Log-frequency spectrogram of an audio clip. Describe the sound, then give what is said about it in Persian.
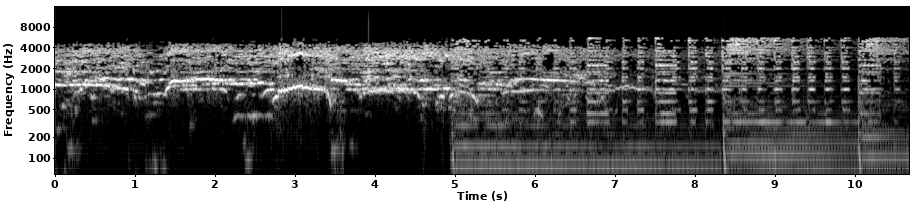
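A crowd of protesters screams and yells in rising, wavering cries, continuous and loud, at a street protest on Ashura 88 as a police van runs over a man. About halfway through, a heavy low droning sound, like an engine or horn, joins beneath the shouting. “دنده عوض می کند و از روی مرد می گذرد و فریادها رنگ فوقان می گیرد.”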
